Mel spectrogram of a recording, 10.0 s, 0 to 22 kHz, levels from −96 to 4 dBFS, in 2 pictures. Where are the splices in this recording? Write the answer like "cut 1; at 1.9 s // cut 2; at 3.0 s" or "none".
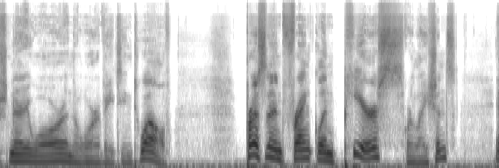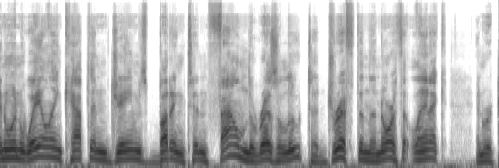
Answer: cut 1; at 4.0 s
